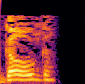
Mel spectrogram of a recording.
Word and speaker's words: Gog: We have Gog. That's a long O, y'all.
